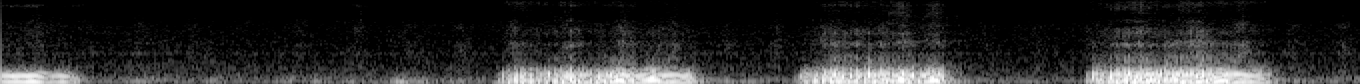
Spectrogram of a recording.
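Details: Indoors while being petted, the domestic fox Alice makes a short growl followed by three evenly spaced, drawn-out grumbling moans, each under a second, harmonic and rough.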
